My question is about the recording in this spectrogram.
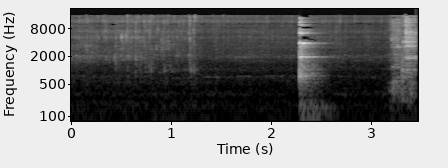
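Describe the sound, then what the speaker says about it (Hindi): A glass clinks against a pan before a glassful of water is poured into a simmering moth bean curry, giving a short burst of splashing hiss over quiet kitchen background. "इसमें डाल दूंगी मैं 1 गिलास भर के पानी।"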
